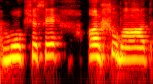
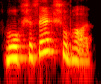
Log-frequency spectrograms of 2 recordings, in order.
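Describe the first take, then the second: First: An 'a' sound is spoken before 'shubhat'. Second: No 'a' sound is spoken before 'shubhat'. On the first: The speaker calls it wrong. "ऐसे नहीं पढ़ना है" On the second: The speaker calls it right. "यूं पढ़ेंगे"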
